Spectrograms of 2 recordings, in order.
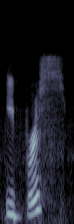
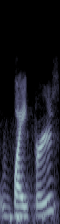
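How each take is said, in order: First: It is said without the 'w' sound. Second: It sounds like the English word 'wipers'. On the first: This is the town's actual name. The speaker calls it right. "it is called Ypres" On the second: Soldiers who did not know the name said it this way. The speaker calls it wrong. "the British soldiers, not really understanding how to pronounce this, often called it wipers"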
